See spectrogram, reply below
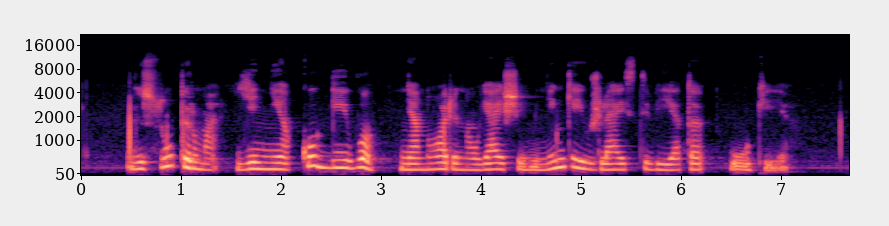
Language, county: Lithuanian, Klaipėda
